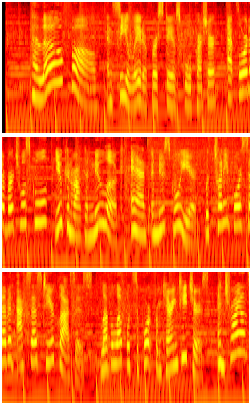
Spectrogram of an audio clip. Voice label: Commercial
